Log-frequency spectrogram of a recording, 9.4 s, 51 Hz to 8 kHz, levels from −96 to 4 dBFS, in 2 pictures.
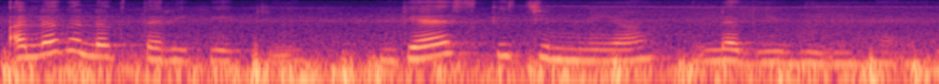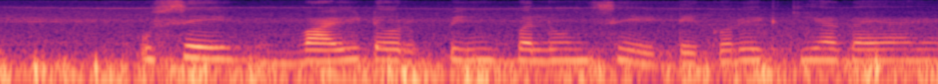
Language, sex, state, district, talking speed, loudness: Hindi, female, Madhya Pradesh, Dhar, 130 wpm, -18 LUFS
